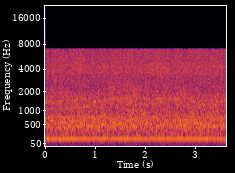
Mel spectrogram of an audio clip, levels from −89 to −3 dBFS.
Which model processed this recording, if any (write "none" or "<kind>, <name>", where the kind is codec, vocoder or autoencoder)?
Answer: none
